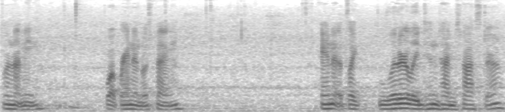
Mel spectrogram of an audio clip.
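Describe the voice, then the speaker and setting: A man's voice: on the low side, fairly even intonation, unhurried. A man rambling casually to his viewers as he eats fried chicken in a mukbang, recorded outdoors. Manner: eating fried chicken while talking. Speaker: vlogger hosting an eating show. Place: outdoors by a pool. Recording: clearly noisy outdoor ambience.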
